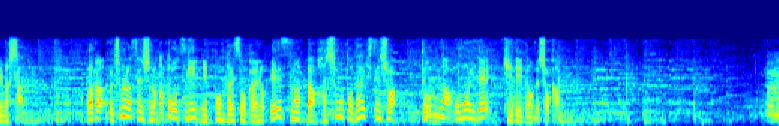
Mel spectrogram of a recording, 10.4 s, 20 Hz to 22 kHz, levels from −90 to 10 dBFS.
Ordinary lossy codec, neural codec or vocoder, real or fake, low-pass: Opus, 24 kbps; vocoder, 22.05 kHz, 80 mel bands, HiFi-GAN; fake; 7.2 kHz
